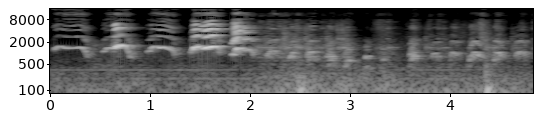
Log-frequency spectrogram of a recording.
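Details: Male Shiba Inu puppy whose father is a JKC champion: about five quick, high-pitched yelping whines in the first two seconds, then softer, fainter whimpers and small cries trailing off.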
